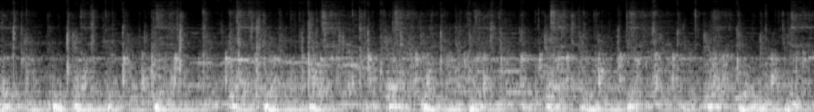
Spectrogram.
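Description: Live Dogri folk music accompanying a Kud dance: drums keep a fast, steady beat of about three to four strokes a second, with sustained instrument tones over them.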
